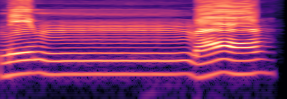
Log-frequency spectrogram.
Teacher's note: cara membacanya masukkan nunnya ke huruf mim dan kemudian ditahan dengan gunah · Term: idgham bi gunnah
